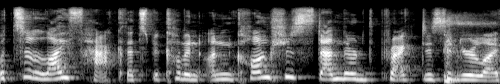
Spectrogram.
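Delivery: terrible put-on Scottish accent. Quoting the opening of a TikTok to the group, bad Scottish accent. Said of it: "With like the Scottish accent".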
